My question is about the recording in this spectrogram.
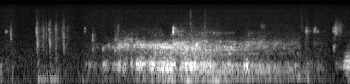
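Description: Near silence with faint, scattered clicks of computer keys coming through a video-call microphone, and a faint patch of low sound lasting about a second and a half in the middle.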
